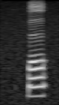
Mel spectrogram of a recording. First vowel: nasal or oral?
oral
